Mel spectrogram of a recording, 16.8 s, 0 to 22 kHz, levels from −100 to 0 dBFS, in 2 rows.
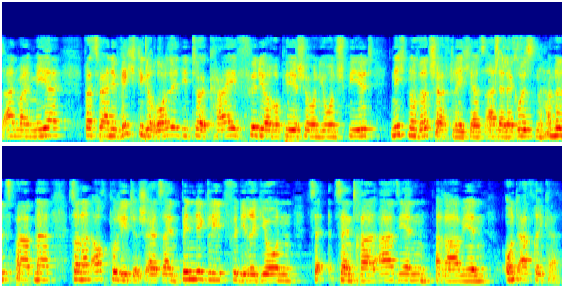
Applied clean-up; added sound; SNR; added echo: neural separator model SepFormer DNS4.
